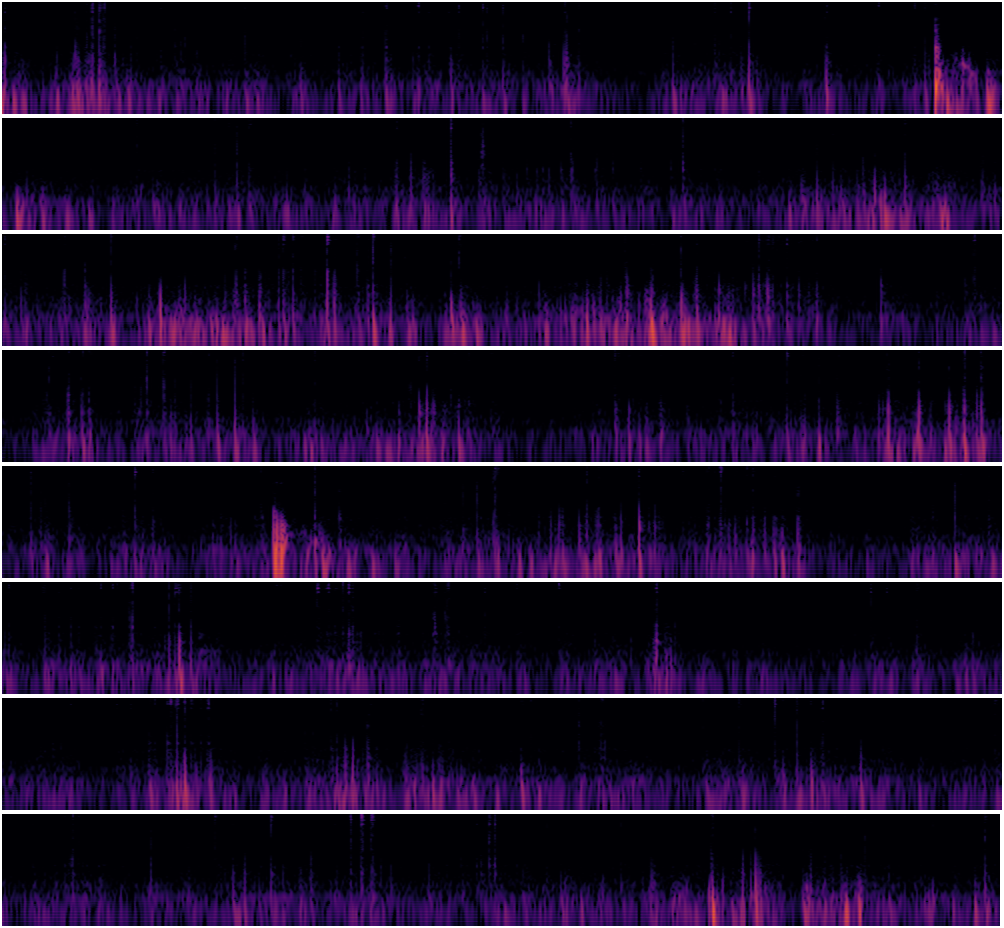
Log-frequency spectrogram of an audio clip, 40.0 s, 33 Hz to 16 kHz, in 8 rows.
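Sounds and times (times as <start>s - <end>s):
sharp click: 4.7s - 5.0s
soft scratching near microphone: 12.2s - 14.2s.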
